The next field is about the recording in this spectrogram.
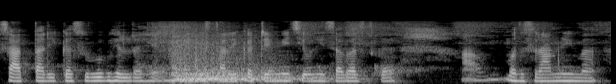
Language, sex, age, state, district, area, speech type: Maithili, female, 60+, Bihar, Purnia, rural, spontaneous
